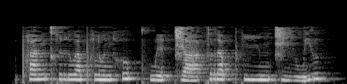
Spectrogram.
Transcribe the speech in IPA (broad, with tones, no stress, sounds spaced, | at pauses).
pʰ a˦˥ n kʰ r u˧ a̯ pʰ l o˧ n h u˥˩ ʔ kʰ w e˨˩ ʔ t͡ɕ aː˩˦ k r a˥˩ p̚ k iː˧ m t͡ɕ iː˨˩ w j ɯ˥˩ k̚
